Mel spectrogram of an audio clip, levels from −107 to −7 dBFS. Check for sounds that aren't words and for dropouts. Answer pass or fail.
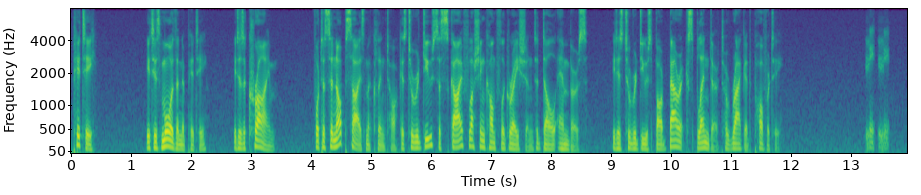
fail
